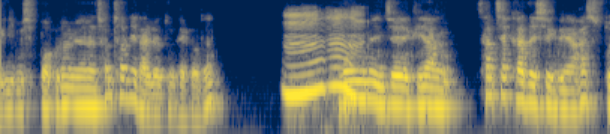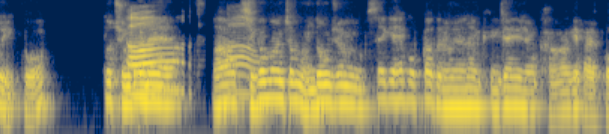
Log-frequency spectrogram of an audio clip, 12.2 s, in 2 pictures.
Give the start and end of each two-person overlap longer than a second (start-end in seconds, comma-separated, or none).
7.3-8.8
